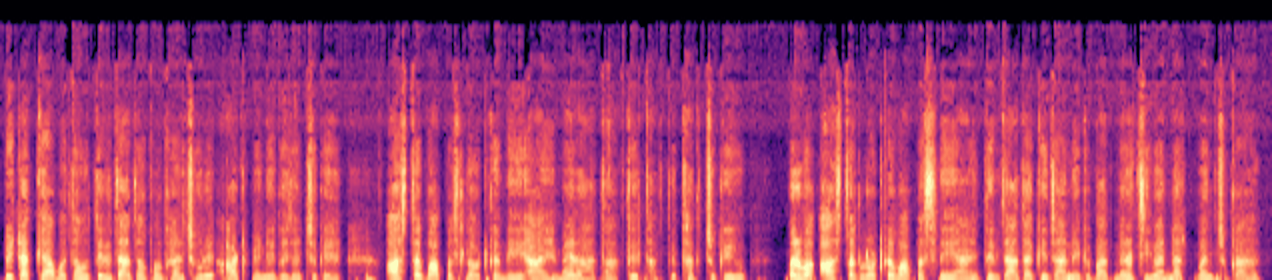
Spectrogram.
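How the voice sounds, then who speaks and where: A woman's voice: mid-range voice, moderate pace, background noise, lightly acted. A woman voicing a frail old grandmother who pleads and weeps, read in a storybook narration. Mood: grieving. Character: frail, starving old grandmother, tearful and loving.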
